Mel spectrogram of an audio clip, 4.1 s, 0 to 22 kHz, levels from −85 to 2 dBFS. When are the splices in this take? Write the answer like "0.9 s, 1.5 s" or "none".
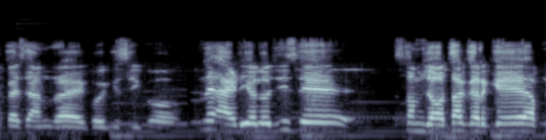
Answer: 1.5 s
